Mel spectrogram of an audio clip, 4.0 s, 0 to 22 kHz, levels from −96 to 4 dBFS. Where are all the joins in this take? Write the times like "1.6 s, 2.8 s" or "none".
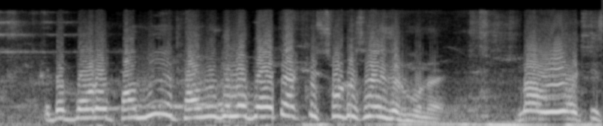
2.0 s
